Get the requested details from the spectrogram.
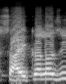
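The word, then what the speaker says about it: psychology: एक साइकोलॉजी होता है जो पी से स्टार्ट होता है, एक निमोनिया होता है वो भी पी से स्टार्ट होता है ना।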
